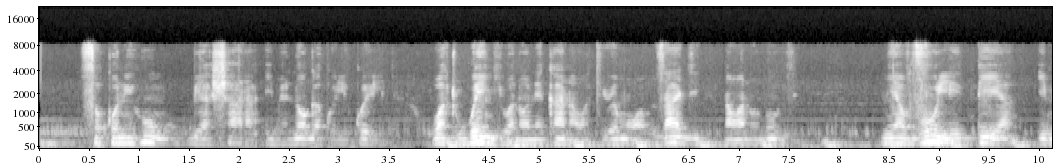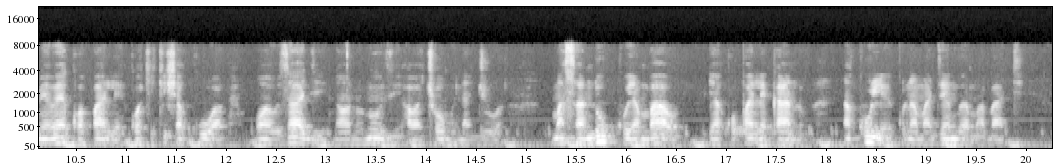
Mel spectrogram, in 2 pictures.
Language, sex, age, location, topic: Swahili, male, 18-24, Kisumu, finance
